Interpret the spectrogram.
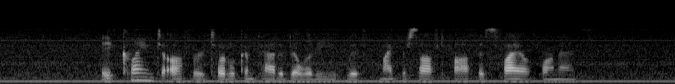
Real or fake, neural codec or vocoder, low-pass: real; none; 5.4 kHz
